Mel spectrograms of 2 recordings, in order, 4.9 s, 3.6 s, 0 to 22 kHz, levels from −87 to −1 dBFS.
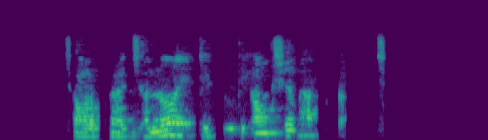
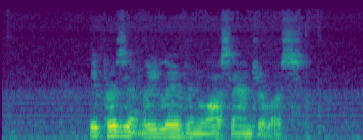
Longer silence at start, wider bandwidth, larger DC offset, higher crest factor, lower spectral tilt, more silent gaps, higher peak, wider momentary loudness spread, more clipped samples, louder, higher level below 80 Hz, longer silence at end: second, 0.7 s vs 0.9 s; second, 7.8 kHz vs 14.5 kHz; neither; about the same, 20 dB vs 18 dB; about the same, -6.5 dB/octave vs -7.5 dB/octave; first, 2.18-2.24 s, 3.21-3.38 s, 3.48-3.77 s vs none; second, -8 dBFS vs -2 dBFS; first, 22 LU vs 14 LU; neither; second, -27 LUFS vs -19 LUFS; second, -66 dBFS vs -52 dBFS; first, 1.05 s vs 0.55 s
